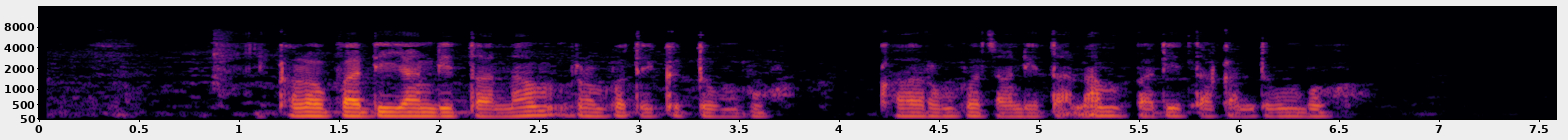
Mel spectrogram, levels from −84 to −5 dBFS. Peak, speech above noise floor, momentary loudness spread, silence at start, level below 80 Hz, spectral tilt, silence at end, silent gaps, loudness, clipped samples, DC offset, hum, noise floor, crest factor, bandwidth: -14 dBFS; 49 dB; 20 LU; 0.25 s; -78 dBFS; -5 dB/octave; 1 s; none; -36 LUFS; under 0.1%; under 0.1%; none; -84 dBFS; 22 dB; 7.6 kHz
